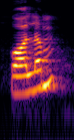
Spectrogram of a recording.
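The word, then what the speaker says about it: column: कॉलम, sorry हाँ कॉलम है, कॉलम बोलेंगे इसको हम, एन साइलेंट है, ठीक है। कॉलम, कॉलमन नहीं बोलेंगे इसको हम।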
